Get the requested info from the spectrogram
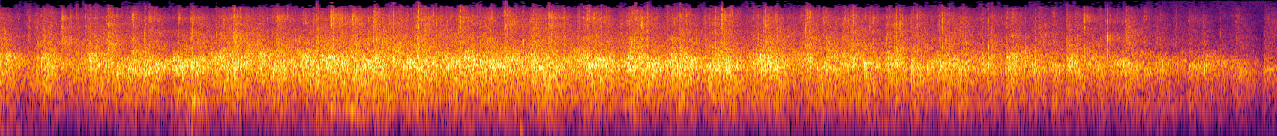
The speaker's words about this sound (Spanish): ¿Cuántos dicen amén? ¿Cuántos dicen amén? Denle fuerte ese aplauso al Señor.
